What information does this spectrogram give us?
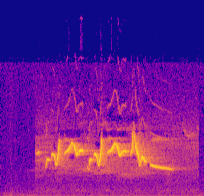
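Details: Lure call of a leaf warbler for bird trapping: a high, squeaky chatter of quick up-and-down notes runs for about two seconds, then ends in a thin, falling whistle, with no other sounds present.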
